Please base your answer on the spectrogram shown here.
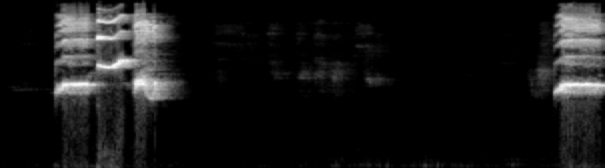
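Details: Orange-headed thrush singing ngeplong, a lure song to draw thrushes into replying: three bright whistled notes, the middle one higher, then quiet with faint ticks before another strong whistle starts.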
